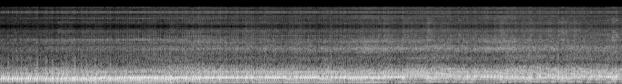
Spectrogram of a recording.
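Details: Yamaha Banshee two-stroke twin idling rough on one cylinder: terrible misfire on the left cylinder, its pipe not even warm at idle, despite rebuilt carbs, an attempt to balance them and adjusted air screws; problem does not follow the plug.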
